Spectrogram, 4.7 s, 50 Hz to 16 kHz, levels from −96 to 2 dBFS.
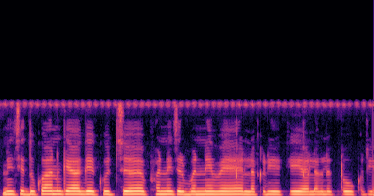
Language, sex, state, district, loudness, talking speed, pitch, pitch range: Hindi, female, Rajasthan, Barmer, -13 LUFS, 165 wpm, 235 Hz, 230-240 Hz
